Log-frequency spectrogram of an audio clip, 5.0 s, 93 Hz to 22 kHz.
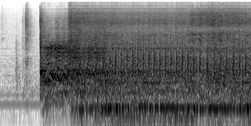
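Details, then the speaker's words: Buick P12 engine starting and idling: catches instantly and settles with steady light tapping about three per second, newly developed knock with 42 psi oil pressure; owner unsure whether lifter or rod knock, later suspects a sticking valve. "but she does have a knock of some kind that just developed but I was running 42 lbs of oil pressure there so I'm not really sure what's going on with that"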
